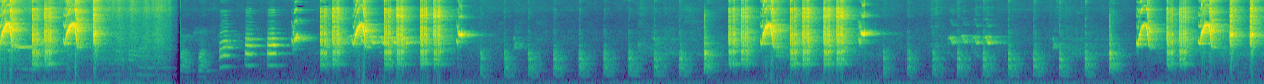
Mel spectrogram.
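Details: Black-winged myna in full song as a lure for reluctant singers: loud bursts of harsh, grating chatter alternate with long runs of soft, evenly spaced clicking notes and a short whistle between them.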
